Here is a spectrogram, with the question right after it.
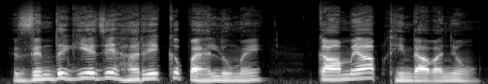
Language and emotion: Sindhi, neutral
